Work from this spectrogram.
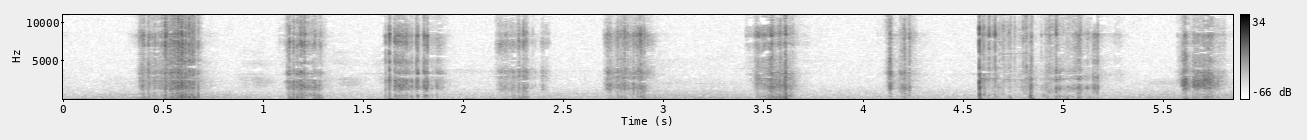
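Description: A red plastic spoon stirs and scrapes coarse salt in a small bowl in a repeated motion. Short bursts of bright, gritty crunching and scraping come one after another, separated by near-silence.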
